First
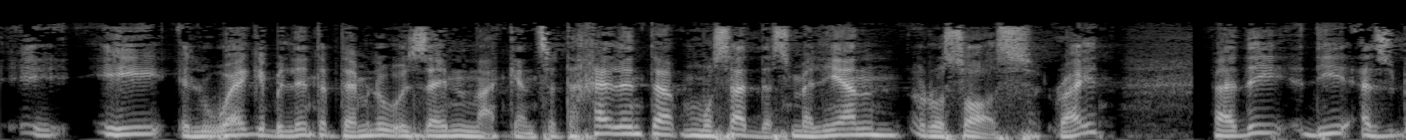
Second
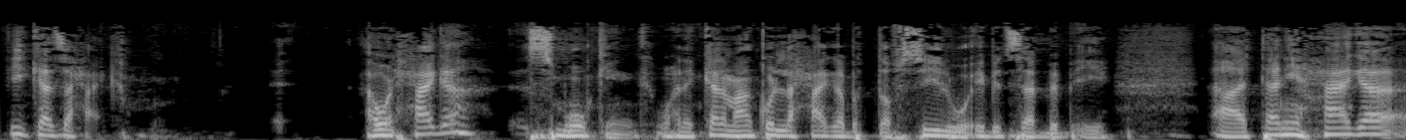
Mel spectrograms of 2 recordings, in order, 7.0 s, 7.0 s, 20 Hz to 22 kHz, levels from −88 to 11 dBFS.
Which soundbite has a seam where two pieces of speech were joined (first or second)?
first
